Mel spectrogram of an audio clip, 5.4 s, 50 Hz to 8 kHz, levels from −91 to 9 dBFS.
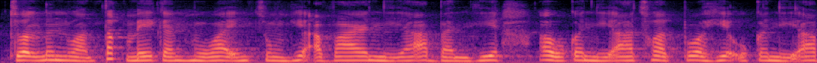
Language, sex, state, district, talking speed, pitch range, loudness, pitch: Mizo, female, Mizoram, Aizawl, 330 wpm, 175-190 Hz, -18 LUFS, 185 Hz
